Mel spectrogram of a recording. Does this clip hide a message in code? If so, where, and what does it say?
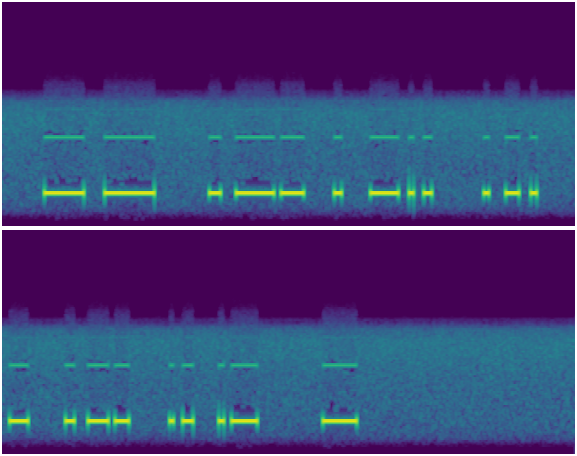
No, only beeps of irregular length.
